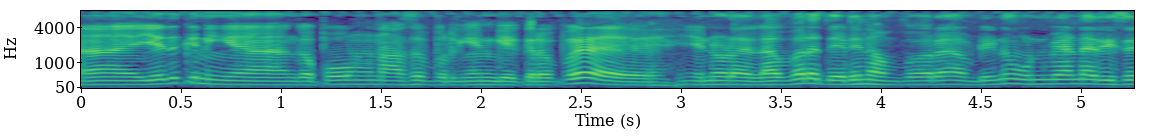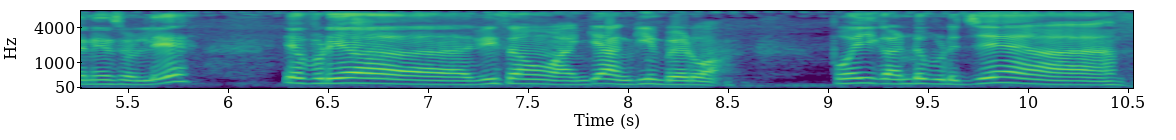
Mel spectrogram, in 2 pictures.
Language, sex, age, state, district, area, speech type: Tamil, male, 18-30, Tamil Nadu, Tiruvarur, urban, spontaneous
